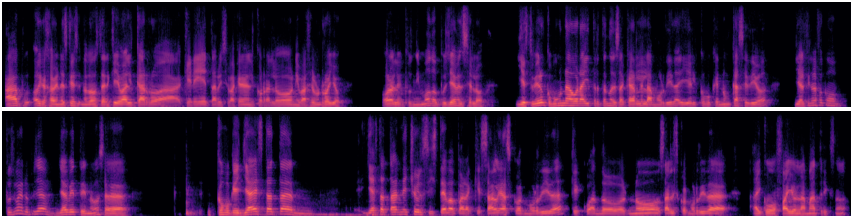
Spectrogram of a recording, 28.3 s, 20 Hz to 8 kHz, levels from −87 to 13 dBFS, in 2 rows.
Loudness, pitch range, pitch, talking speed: -23 LUFS, 115-155 Hz, 130 Hz, 205 wpm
